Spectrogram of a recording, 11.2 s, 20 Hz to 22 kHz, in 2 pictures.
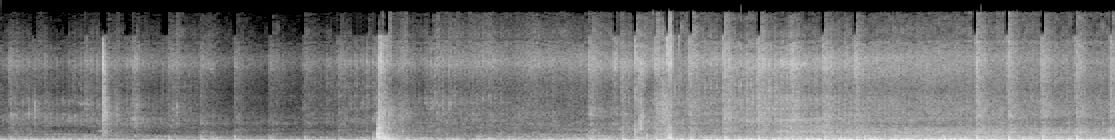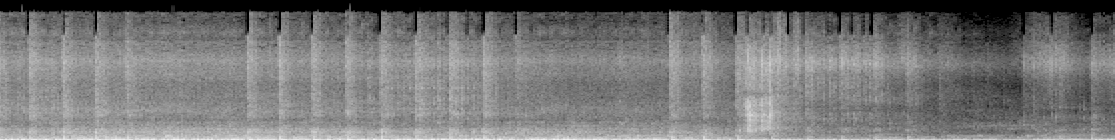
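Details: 2005 Impala 3800 V6 starts and settles into a stuttering idle with a hiccup about three times a second. P0305 is set, and the #5 spark plug, wire and injector were replaced without success. Cylinder misfire.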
